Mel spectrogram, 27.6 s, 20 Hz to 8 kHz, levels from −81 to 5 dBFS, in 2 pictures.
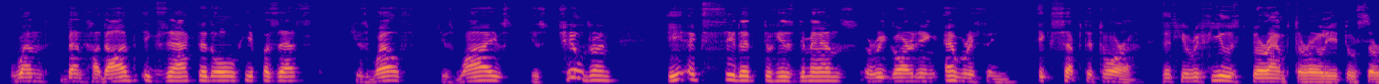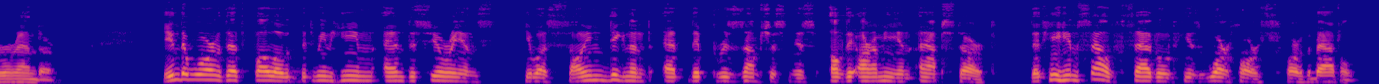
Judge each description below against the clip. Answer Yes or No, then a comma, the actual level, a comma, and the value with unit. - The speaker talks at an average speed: No, slow, 130 wpm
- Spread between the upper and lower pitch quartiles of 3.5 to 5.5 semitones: No, average, 3.0 semitones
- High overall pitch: No, medium, 145 Hz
